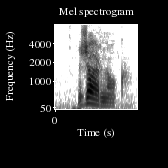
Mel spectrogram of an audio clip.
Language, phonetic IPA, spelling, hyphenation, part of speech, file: Hungarian, [ˈʒɒrnok], zsarnok, zsar‧nok, noun / adjective, Hu-zsarnok.ogg
- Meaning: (noun) tyrant, despot; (adjective) tyrannical, despotic, dictatorial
